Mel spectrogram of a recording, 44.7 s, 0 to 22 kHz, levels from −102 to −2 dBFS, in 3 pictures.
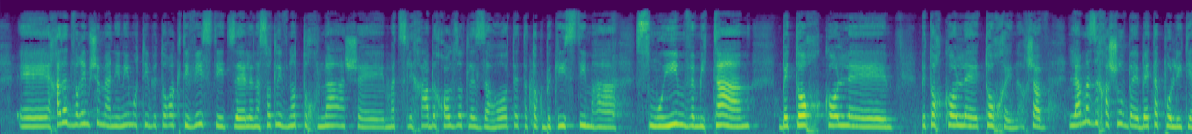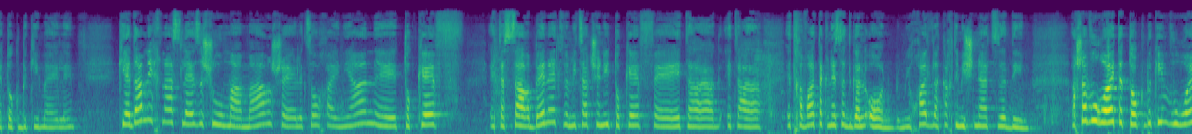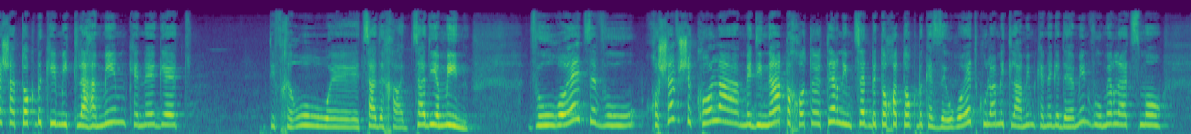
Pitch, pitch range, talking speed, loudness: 280 Hz, 255-310 Hz, 130 wpm, -21 LUFS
